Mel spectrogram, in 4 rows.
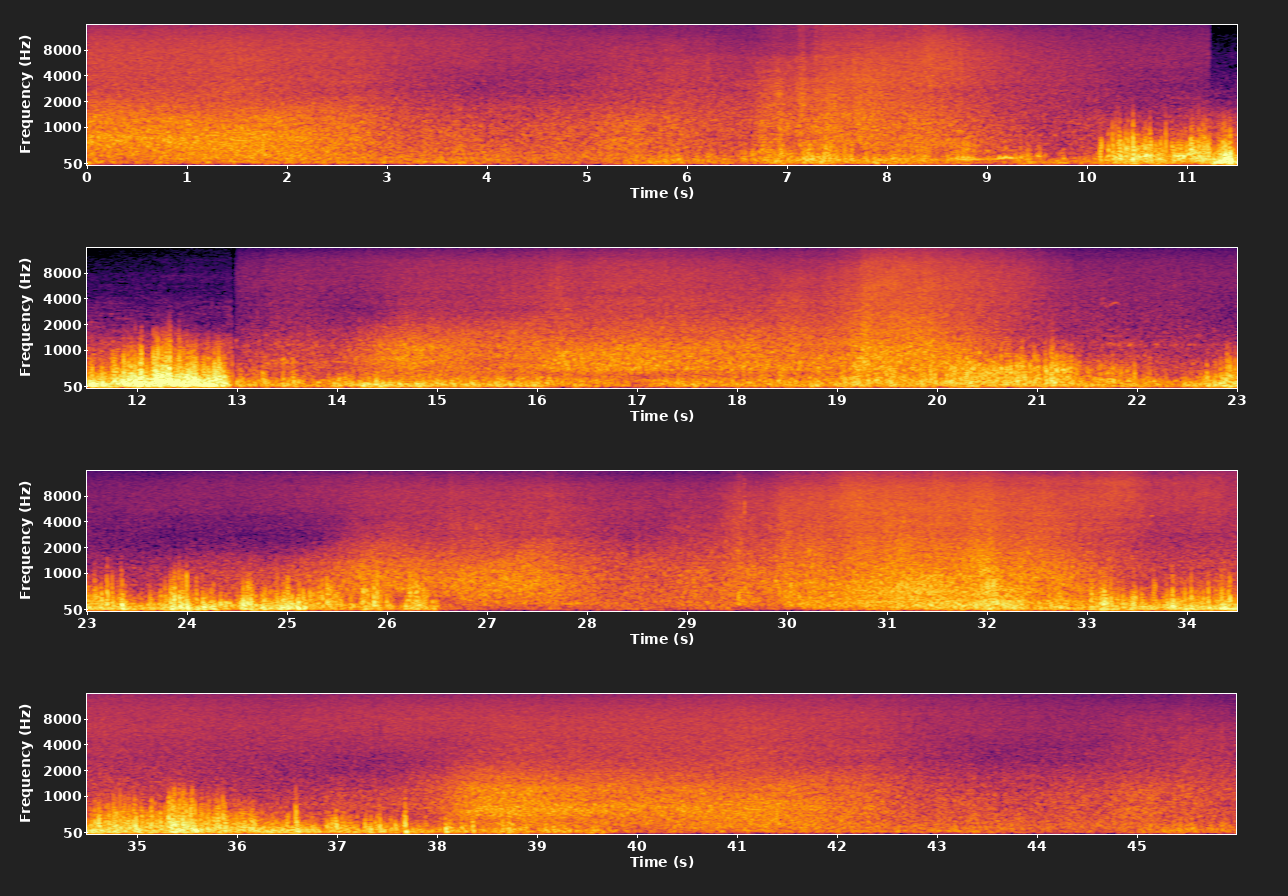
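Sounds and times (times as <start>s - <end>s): surf washing on beach: 0.0s - 45.9s
wind gusting on microphone: 5.2s - 27.7s, 29.9s - 42.3s.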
